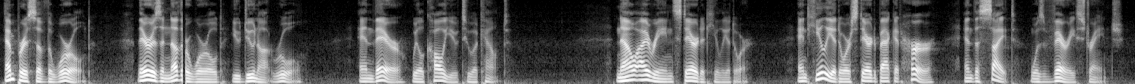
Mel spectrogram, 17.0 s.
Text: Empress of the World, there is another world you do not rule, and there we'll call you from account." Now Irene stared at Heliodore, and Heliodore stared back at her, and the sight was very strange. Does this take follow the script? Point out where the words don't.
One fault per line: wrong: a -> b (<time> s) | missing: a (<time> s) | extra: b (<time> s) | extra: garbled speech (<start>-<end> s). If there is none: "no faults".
wrong: from -> to (6.9 s)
